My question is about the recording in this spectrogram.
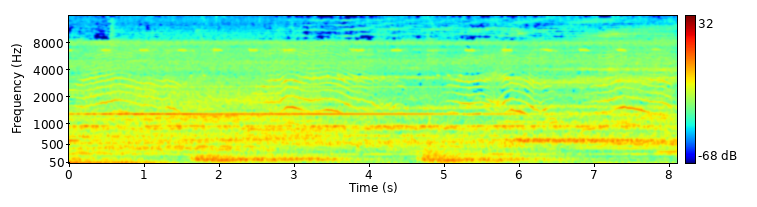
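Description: Eerie horror soundtrack: a high, wavering, wail-like voice rising and falling over a steady high drone, with a faint tick about twice a second and deep rumbling swells about two seconds in and again near five seconds.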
